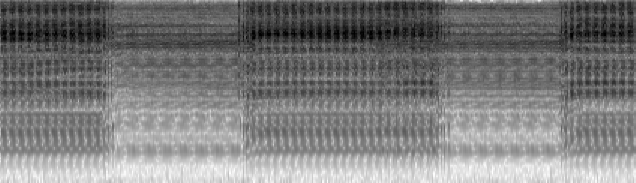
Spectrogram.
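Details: Wahl Detailer cordless hair trimmer running normally, as it should sound, with a steady, even high-pitched buzz and no rattle or grinding; reference against a unit that runs loud and won't cut.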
